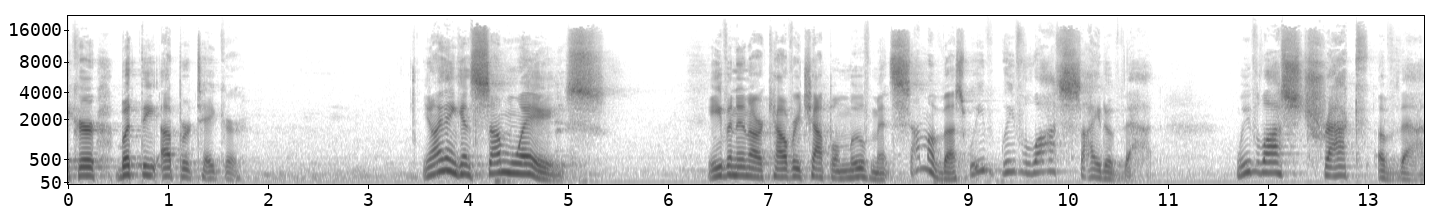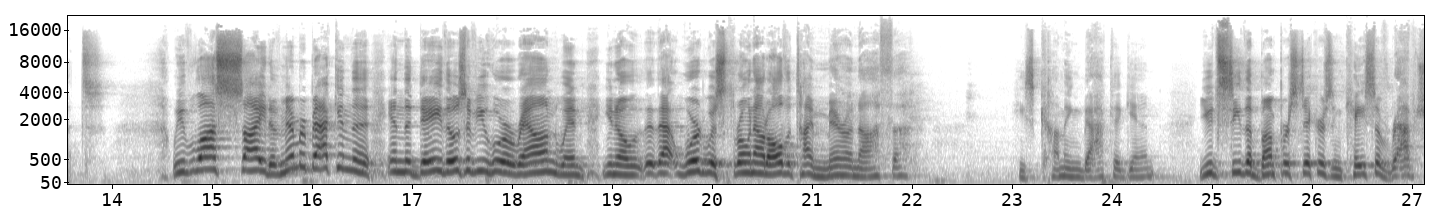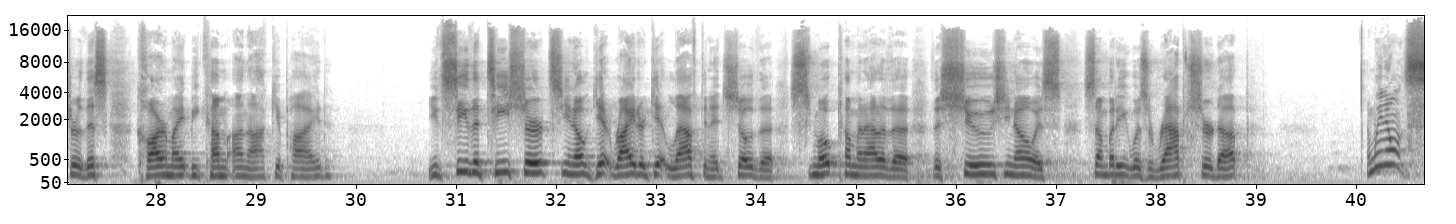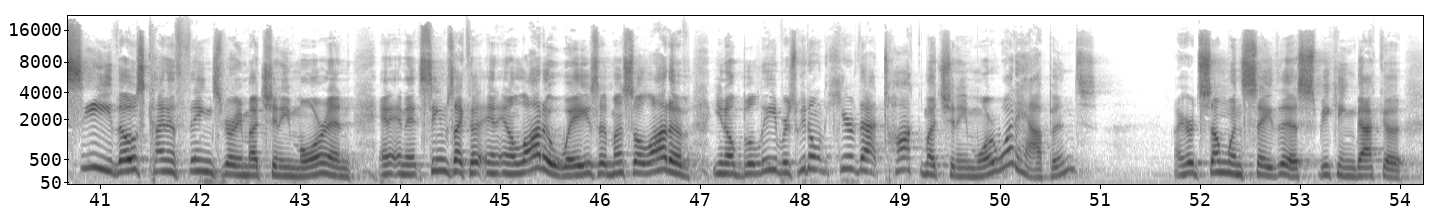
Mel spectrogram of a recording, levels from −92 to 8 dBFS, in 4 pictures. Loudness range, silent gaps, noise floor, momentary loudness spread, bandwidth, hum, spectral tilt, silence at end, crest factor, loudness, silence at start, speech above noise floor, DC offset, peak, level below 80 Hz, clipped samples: 13 LU; none; -64 dBFS; 17 LU; over 20 kHz; none; -3.5 dB/octave; 0 s; 20 dB; -24 LUFS; 0 s; 40 dB; under 0.1%; -6 dBFS; -62 dBFS; under 0.1%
